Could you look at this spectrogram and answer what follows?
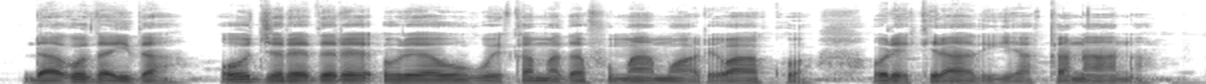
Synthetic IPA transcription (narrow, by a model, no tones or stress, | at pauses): ndaɣoðaiða | od͡ʒɛɾɛðɛɾɛʔoɾeaoɣwekamaðafumamwaɾḛwakwa̰oɾekeɾaðiɣeakanana̰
